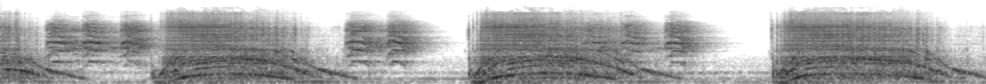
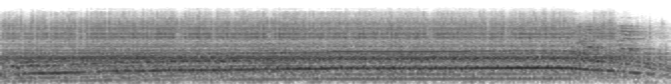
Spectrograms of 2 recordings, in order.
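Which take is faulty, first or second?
second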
